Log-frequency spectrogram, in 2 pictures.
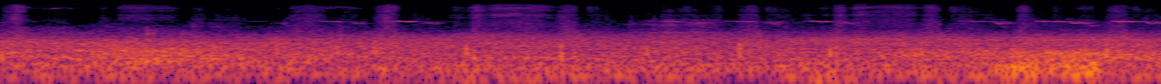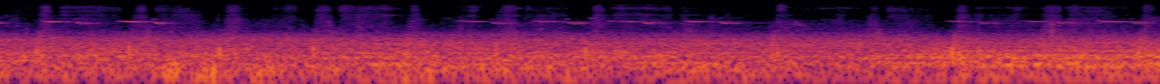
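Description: A small songbird singing in short runs of quick, high chirps, repeated several times, over a steady low rumble of street noise.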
